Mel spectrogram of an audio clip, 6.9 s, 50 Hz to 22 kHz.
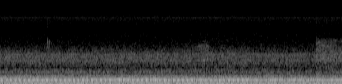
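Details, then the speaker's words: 2013 GMC Sierra 5.3 flex-fuel V8 (P0172/P0175, running rich, hard cold start): ECM read 53% alcohol against under 10% actual. After correcting it, alcohol reads 3% and trims are at zero. Cold start, steady even idle, no misses; normal cold idle. "keep in mind this vehicle is still very cold well I guess it started warm up"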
